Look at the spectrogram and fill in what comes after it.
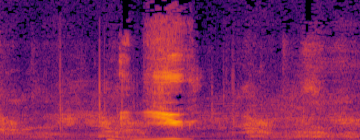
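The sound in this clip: An annoyed dog gives a single short, yelping bark with a whining edge, loud over the surrounding sound, while people talk.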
